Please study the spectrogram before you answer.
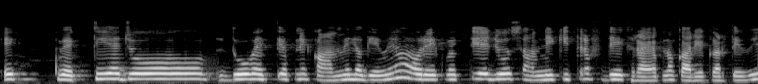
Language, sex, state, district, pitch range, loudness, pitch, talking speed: Hindi, female, Chhattisgarh, Raipur, 210-245 Hz, -14 LUFS, 230 Hz, 205 wpm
